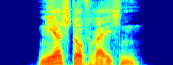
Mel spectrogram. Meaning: inflection of nährstoffreich: 1. strong genitive masculine/neuter singular 2. weak/mixed genitive/dative all-gender singular 3. strong/weak/mixed accusative masculine singular 4. strong dative plural
- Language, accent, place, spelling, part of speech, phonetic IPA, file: German, Germany, Berlin, nährstoffreichen, adjective, [ˈnɛːɐ̯ʃtɔfˌʁaɪ̯çn̩], De-nährstoffreichen.ogg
